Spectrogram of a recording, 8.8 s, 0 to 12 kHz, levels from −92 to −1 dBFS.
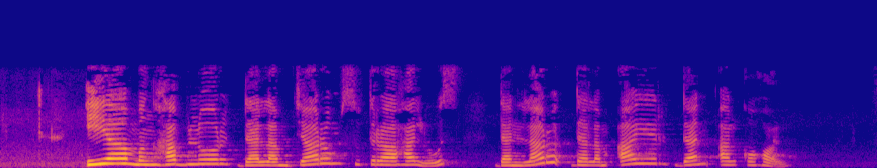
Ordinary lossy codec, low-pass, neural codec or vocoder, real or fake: AAC, 64 kbps; 7.2 kHz; none; real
